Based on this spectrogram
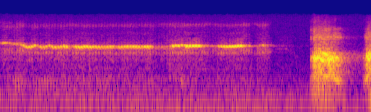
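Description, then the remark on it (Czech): An Australian magpie call: a steady, clear whistled note held for nearly three seconds, then a brief, louder burst of rich warbling at the end, with no voices. “Rubrika Tlapková platová trojka a pozor, to je Atlas flétňáku.”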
